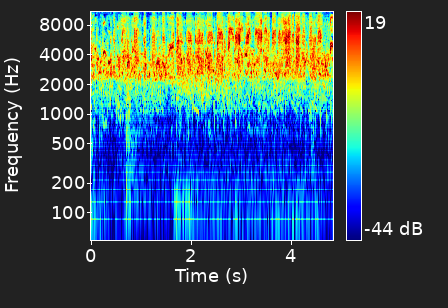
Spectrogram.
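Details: Colony of budgies chirping and warbling in an aviary, bright tweets and short whistled notes over an unbroken background of chatter.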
